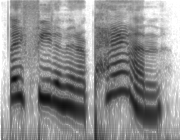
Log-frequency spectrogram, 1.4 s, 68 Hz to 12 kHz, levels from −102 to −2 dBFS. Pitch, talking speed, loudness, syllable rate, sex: 280 Hz, 265 wpm, -17 LUFS, 5.5 syllables/s, female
